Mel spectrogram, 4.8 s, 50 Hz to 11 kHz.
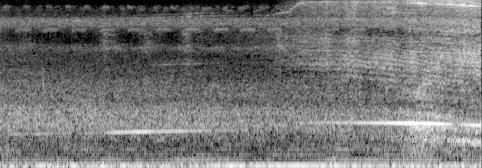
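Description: X-Fly Su-27 radio-controlled jet at full throttle, a steady whining ducted-fan drone heard from a distance, rising slightly in loudness toward the end, with crickets chirping in the background.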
